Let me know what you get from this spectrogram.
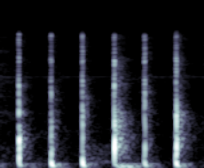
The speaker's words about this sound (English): I'm applauding.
